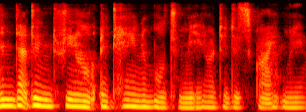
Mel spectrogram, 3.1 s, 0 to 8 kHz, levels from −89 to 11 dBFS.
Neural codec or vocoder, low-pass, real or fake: autoencoder, 22.05 kHz, a latent of 192 numbers a frame, VITS, trained on one speaker; 7.2 kHz; fake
